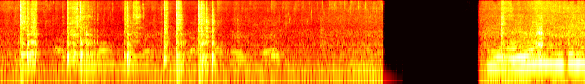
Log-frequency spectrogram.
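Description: Cooked rice is stirred with garlic and onion in margarine in a pan, spatula scrapes and clinks sounding in quick irregular bursts over a soft sizzle, with a short gap of silence before the stirring resumes louder.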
